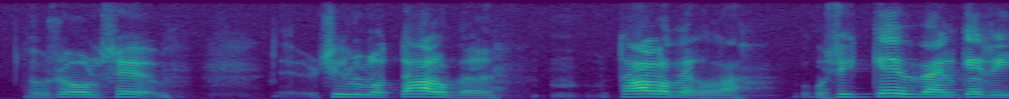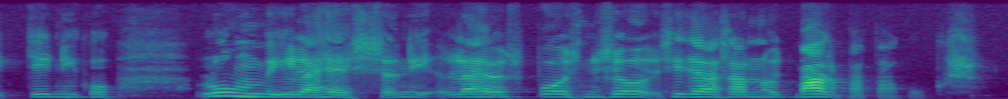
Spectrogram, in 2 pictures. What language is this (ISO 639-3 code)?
fin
